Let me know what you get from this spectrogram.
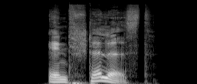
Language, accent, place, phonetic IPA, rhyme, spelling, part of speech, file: German, Germany, Berlin, [ɛntˈʃtɛləst], -ɛləst, entstellest, verb, De-entstellest.ogg
- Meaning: second-person singular subjunctive I of entstellen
